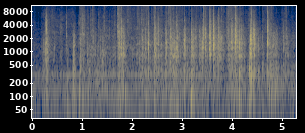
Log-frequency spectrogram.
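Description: A folded paper poster rustling and crinkling as it is handled, a quick irregular run of crisp crackles.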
